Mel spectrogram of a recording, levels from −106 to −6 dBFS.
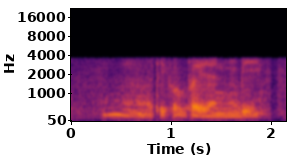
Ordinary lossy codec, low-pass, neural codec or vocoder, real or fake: none; 3.6 kHz; vocoder, 44.1 kHz, 128 mel bands every 512 samples, BigVGAN v2; fake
